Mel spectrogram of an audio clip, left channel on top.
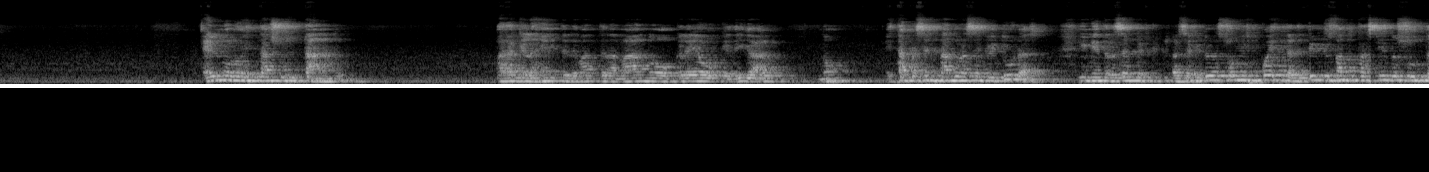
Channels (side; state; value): right; silent; 61 dB below the other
